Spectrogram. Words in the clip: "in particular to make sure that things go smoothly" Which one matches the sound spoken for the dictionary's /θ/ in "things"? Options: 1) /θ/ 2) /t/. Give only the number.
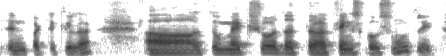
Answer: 2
